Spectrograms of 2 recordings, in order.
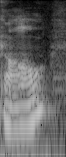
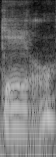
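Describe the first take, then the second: First: The vowel sounds like the vowel in 'all'. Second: The vowel sounds like the vowel in 'ale'. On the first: The speaker calls it wrong. "I thought it was like like Gaul" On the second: The speaker calls it right. "it was pronounced like Gale, so that makes more sense"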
